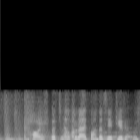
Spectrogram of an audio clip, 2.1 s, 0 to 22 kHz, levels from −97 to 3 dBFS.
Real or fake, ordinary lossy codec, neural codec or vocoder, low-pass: fake; none; codec, 16 kHz, 0.5 kbps, FunCodec, trained on Chinese and English, 25 frames a second; none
